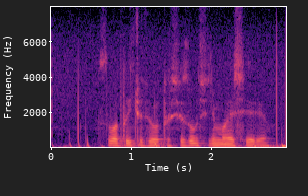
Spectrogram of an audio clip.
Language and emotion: Russian, neutral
